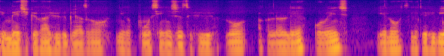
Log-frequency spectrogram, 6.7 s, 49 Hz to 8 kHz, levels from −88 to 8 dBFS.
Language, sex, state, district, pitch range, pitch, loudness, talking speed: Rengma, male, Nagaland, Kohima, 80-90 Hz, 85 Hz, -19 LUFS, 190 wpm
